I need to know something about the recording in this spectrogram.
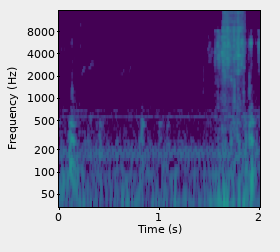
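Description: Quiet handling of a landed largemouth bass on fishing line: faint scattered clicks and ticks, then a short hissing burst near the end as the fish is gripped by the lip.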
